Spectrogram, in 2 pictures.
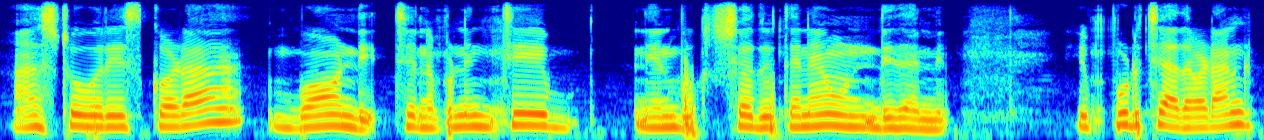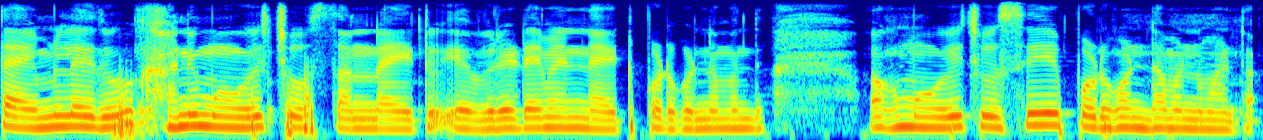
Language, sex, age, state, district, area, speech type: Telugu, female, 45-60, Andhra Pradesh, East Godavari, rural, spontaneous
